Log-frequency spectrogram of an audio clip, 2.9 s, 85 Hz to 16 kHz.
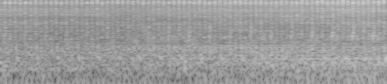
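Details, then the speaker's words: Ford Focus diesel with turbo, slight intercooler oil weeping: steady, even idle clatter about 220 beats a minute, no whistle or squeal from the belt pulley/roller; engine runs normally. "То есть он ролик не слышно, чтобы свистел, но мотор в полну, в принципе, работает нормально."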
